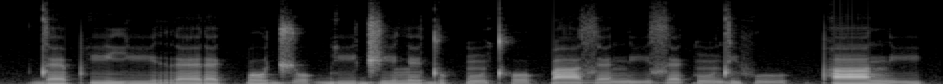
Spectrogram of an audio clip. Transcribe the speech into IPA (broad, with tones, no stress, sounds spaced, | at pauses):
d ɛ˨ pʰ i˦ j iː˨ r ɛ˨˦ ɾ ɛ˨ k͡p o˦ d͡ʒ o˨ ɡ͡b iː˦ d͡ʒ i˦ l ɪ˦ d u˦ k͡p ũ˨ tʰ o˨˦ k͡p a˨ z ɛ˨ n iː˨ z ɛ˨ k ũ˨ d i˦ f uː˨ | pʰ aː˦ n i˨˦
